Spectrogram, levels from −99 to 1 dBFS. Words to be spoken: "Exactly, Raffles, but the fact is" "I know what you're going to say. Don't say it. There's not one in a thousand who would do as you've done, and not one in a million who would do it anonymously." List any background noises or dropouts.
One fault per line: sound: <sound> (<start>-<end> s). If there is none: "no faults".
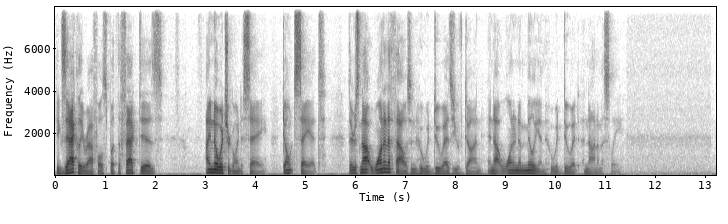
no faults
